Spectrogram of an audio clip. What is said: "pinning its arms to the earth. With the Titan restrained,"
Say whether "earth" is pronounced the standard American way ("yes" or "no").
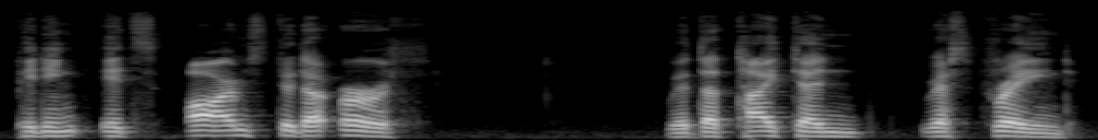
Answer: yes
